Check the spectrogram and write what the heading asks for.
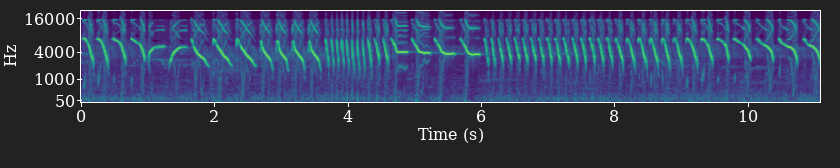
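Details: Canary song built from long runs of rapid, sharp downslurred notes. A brief buzzy roll and several sliding whistles break up the runs before a long, steady trill resumes.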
